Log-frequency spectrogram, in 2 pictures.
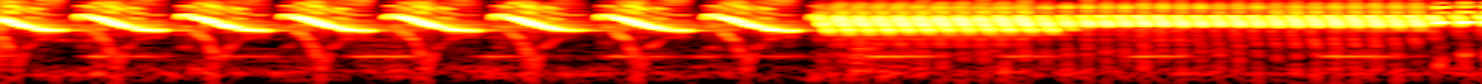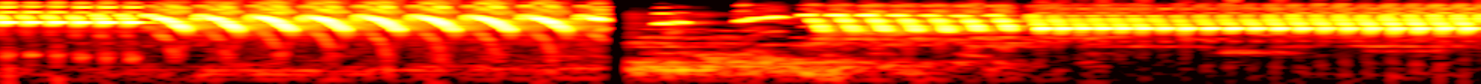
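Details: Canary performing a long master song for other birds to copy; repeated downward-slurred whistles give way to buzzy trills, rapid rolling notes, a short pause, then steady high trilling.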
